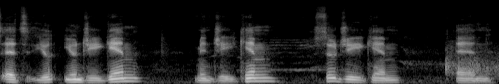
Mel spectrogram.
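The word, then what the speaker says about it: Eun-ji Gim: It's Yoonji Gim, Minji Kim, Suji Kim, and Okay.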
